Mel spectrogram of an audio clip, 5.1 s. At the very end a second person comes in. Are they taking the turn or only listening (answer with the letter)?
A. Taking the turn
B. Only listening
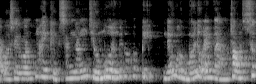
B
